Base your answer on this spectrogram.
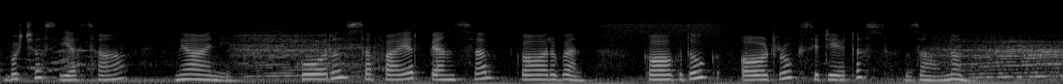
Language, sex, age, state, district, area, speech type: Kashmiri, female, 45-60, Jammu and Kashmir, Bandipora, rural, read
